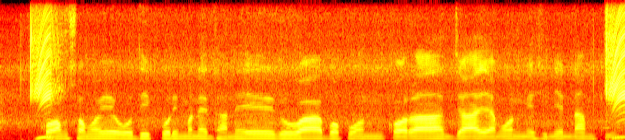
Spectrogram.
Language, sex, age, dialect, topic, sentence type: Bengali, male, 18-24, Rajbangshi, agriculture, question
